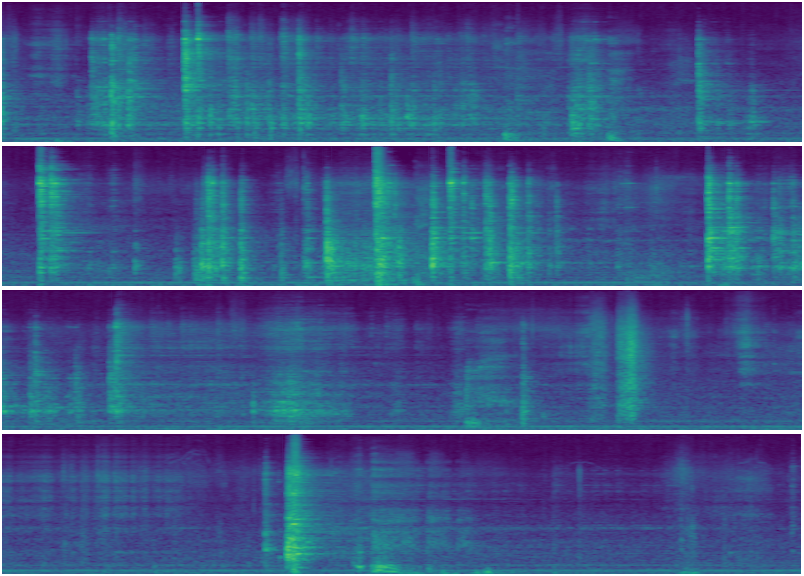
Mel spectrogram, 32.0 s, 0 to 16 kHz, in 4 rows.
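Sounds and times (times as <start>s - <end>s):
heavy steel parts clanking: 0.0s - 7.6s, 8.4s - 14.4s, 26.6s - 28.8s.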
